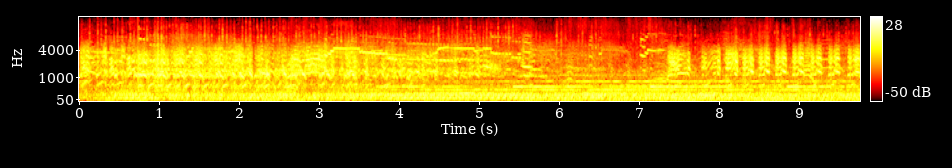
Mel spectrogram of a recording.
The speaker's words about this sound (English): Nothing. Just sit by the water. Hanging out with the seagulls.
